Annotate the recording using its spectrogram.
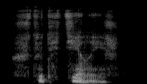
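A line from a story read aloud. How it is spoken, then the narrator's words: Whisper. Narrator (Russian): прошептала она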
